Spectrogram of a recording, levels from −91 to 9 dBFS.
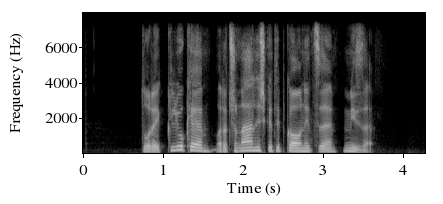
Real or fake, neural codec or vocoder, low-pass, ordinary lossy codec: fake; vocoder, 24 kHz, 100 mel bands, Vocos; 7.2 kHz; none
